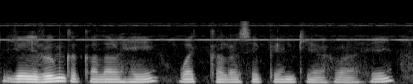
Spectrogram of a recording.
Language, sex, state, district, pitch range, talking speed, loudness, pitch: Hindi, male, Arunachal Pradesh, Longding, 115-130 Hz, 175 wpm, -18 LUFS, 120 Hz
